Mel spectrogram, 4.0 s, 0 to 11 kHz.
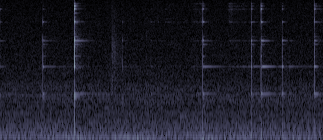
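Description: An empty, clear stemmed wine glass with a white printed design is held in one hand and tapped with long manicured nails. Seven separate bright clinks sound over a quiet background, the strongest near the first second. Each clink leaves a faint, steady ringing tone around 1 kHz and 2.5 kHz.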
